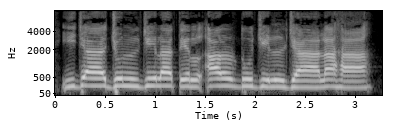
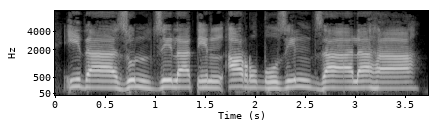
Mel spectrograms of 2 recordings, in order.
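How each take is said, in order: First: The first word has a 'j' sound instead. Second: The first word has a clear 'dh' sound. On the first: The speaker calls it wrong. "yang sekedar yang penting baca" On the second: The speaker calls it right. "imam pun harus jelas mengucapkannya"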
